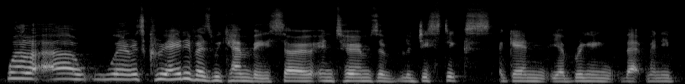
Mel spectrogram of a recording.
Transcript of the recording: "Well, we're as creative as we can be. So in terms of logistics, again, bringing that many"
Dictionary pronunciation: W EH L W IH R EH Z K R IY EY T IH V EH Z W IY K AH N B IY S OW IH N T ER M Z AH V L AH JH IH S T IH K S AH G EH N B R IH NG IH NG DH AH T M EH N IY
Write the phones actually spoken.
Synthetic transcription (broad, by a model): W EH L W IH R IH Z K R IY EY T IH V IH Z W IY K AH N B IY S OW IH N T ER M Z AH V L AH JH IH S T IH K S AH G EH N B R IH NG IH NG DH AH T M EH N IY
